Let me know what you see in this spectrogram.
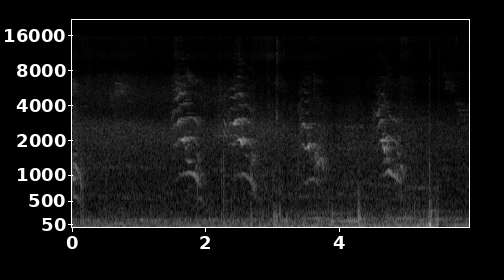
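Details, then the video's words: Two abandoned feral kittens during a late-night rescue at a house, described as hissing and spitting; in this clip come four faint, high, arched mews about a second apart over a low background rumble. "Kittens Hissing & Spiting"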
